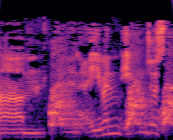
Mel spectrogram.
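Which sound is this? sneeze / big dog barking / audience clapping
big dog barking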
